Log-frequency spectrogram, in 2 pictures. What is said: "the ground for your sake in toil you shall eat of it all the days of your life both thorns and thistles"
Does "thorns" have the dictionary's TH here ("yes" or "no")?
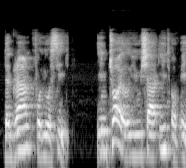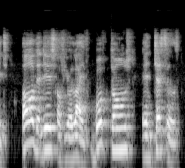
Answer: no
